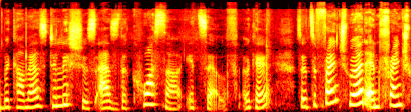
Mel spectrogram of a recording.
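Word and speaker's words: croissant: would say it's a crossing or a cross on but it's actually a cross on ok so the r is silent there's an invisible w that appears in the pronunciation it's closer ok you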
